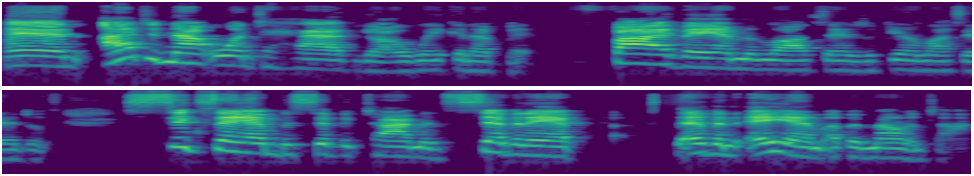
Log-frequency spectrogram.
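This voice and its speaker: A woman's voice: fairly low pitch, lively intonation, bright, forceful tone. A woman hosting a casual podcast on a livestream, upbeat and chatty. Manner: upbeat, chatty, drawn-out emphasis. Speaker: podcast host.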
